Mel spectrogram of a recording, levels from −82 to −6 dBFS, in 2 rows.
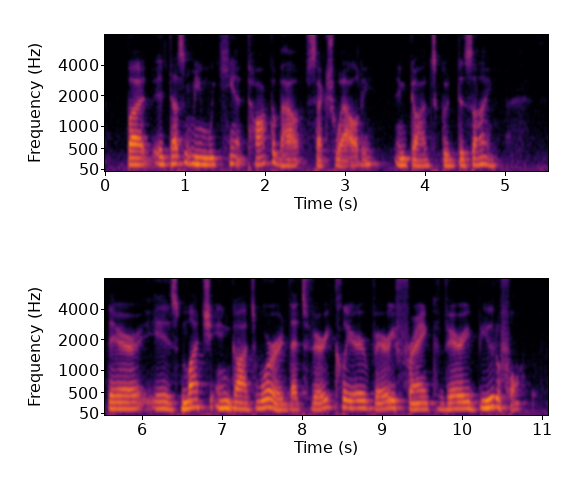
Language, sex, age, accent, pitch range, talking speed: English, male, 50-69, American, 135-155 Hz, 140 wpm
